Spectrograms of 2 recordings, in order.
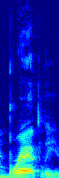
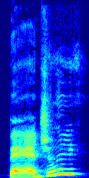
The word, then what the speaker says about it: Badgley: name in real life earlier I said his name was pin Bradley that's his name it's Badgley badly pen he said it right from you no there's no R in his name name badley pen badley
